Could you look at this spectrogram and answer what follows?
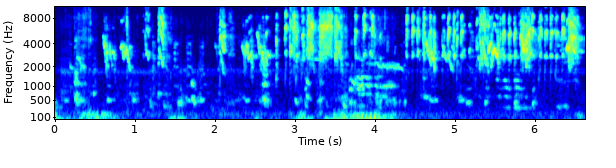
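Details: Several colourful budgerigars twitter busily, with scratchy high chirps, a few short whistled notes and scraping chatter building into near-continuous warbling.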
